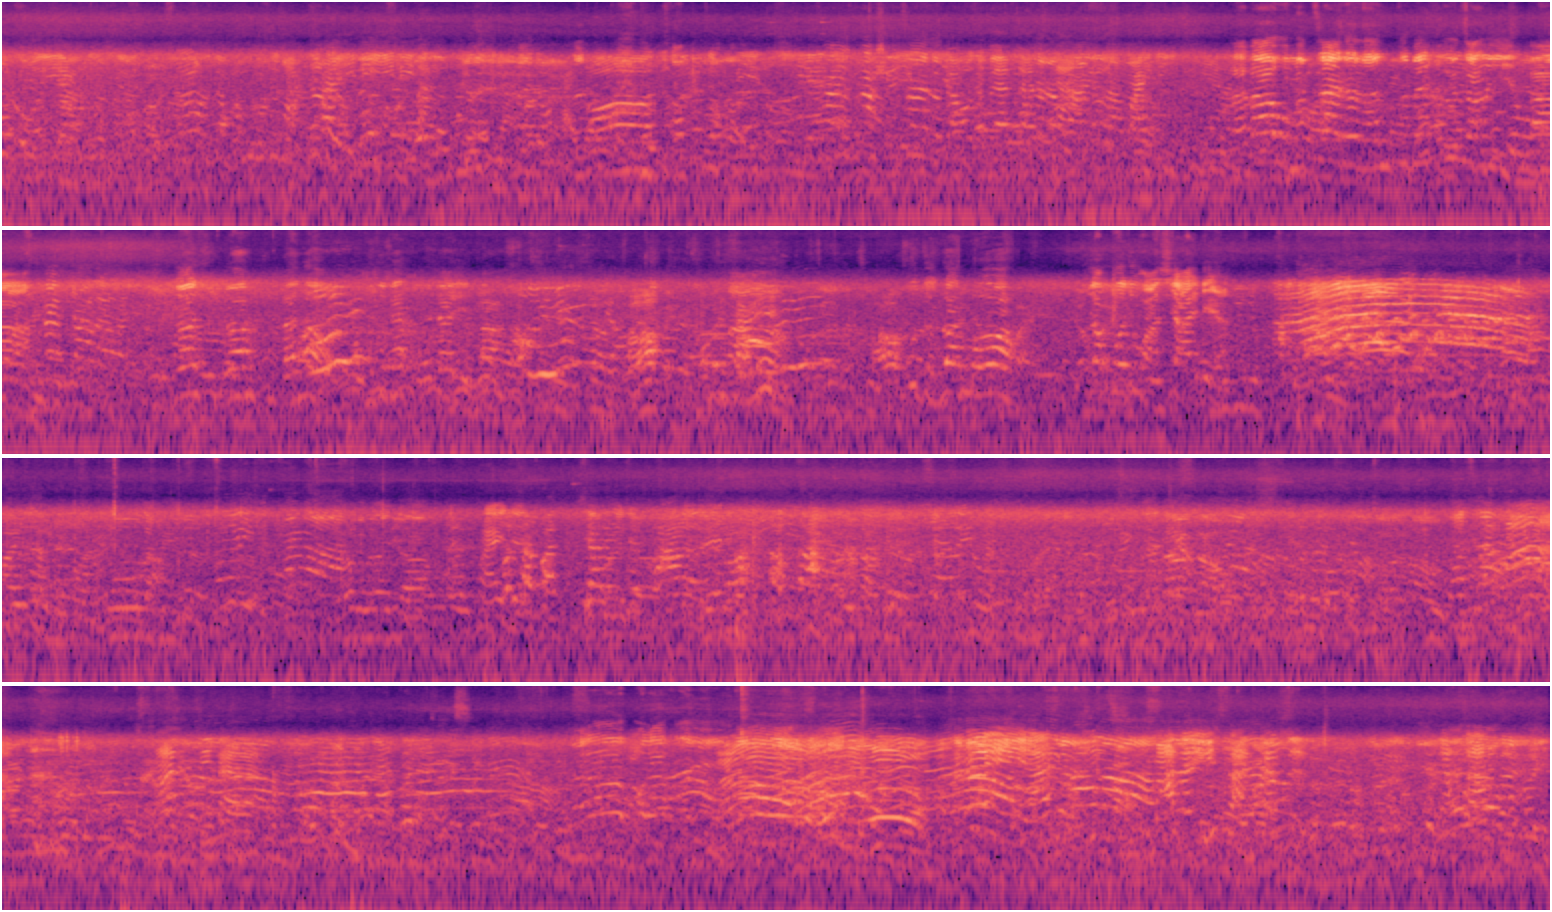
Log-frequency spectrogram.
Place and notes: Tourists from China, Sound of the waves, The weather is very hot
Taitung County, Taiwan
